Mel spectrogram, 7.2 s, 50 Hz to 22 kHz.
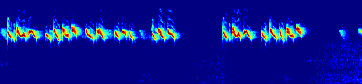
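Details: Oriental white-eye of the Mata Puteh Raja type, kept bird, singing freely on the fifth day after its monthly deworming, January 2022: quick high chirpy phrases, each a twisting cluster of notes, repeated in rapid bursts with short gaps, faint room noise.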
